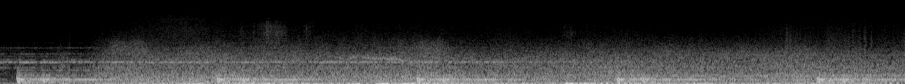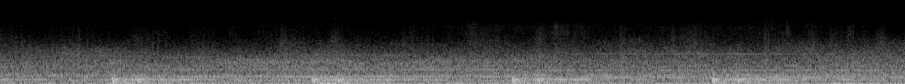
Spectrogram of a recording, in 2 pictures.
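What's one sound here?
Wind blows hard through a snowstorm.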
